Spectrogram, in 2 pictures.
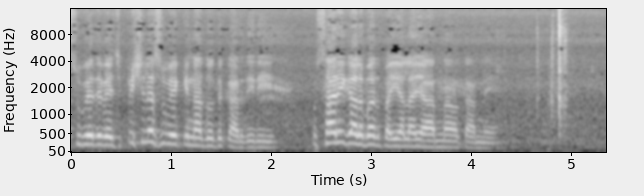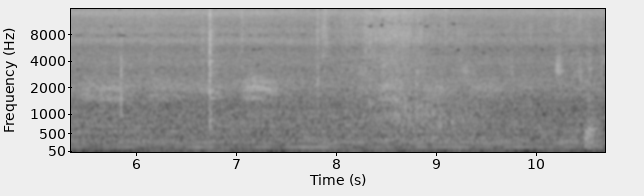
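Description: Milk splashes as it is poured from a metal pail into a bucket.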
